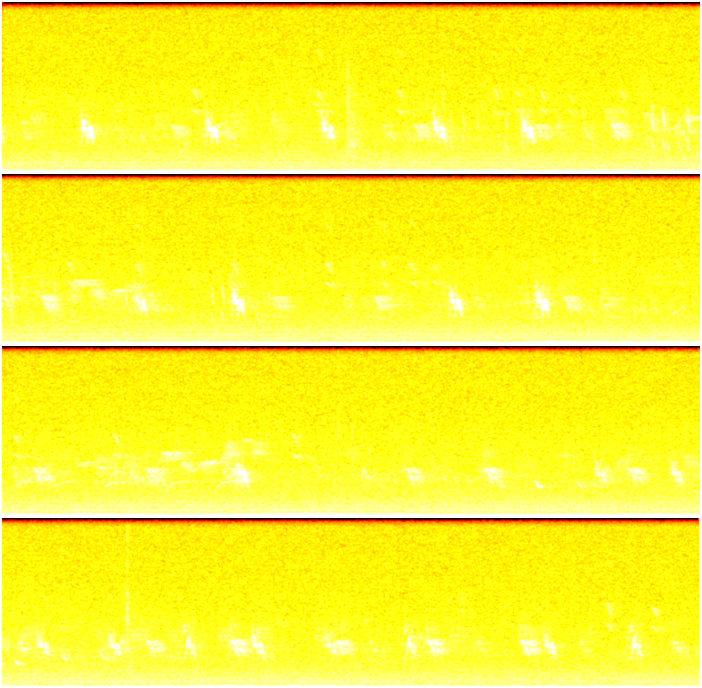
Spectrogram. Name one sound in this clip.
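Sparrows chirp in short, repeated high chirps close by.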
